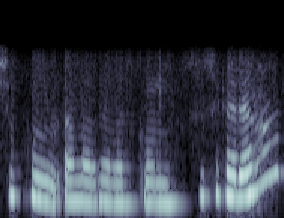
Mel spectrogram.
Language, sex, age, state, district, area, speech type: Kashmiri, female, 18-30, Jammu and Kashmir, Bandipora, rural, conversation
